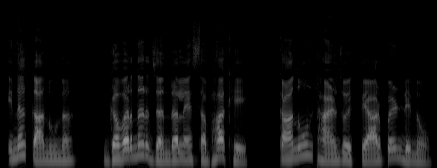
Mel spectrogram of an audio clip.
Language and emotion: Sindhi, neutral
